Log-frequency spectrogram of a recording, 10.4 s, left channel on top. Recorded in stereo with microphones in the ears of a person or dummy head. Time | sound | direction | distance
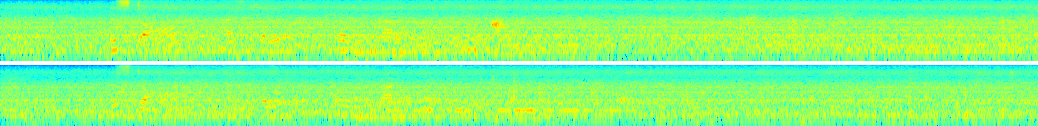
1.1 | a woman speaking | 35° left (ahead or behind) | 2 m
